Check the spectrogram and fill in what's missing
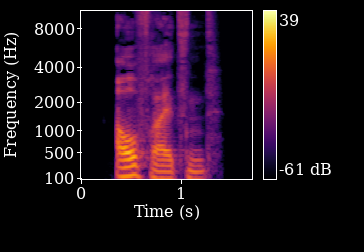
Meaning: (verb) present participle of aufreizen; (adjective) salacious, provocative, slinky
- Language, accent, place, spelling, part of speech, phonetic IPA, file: German, Germany, Berlin, aufreizend, adjective / verb, [ˈaʊ̯fˌʁaɪ̯t͡sn̩t], De-aufreizend.ogg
